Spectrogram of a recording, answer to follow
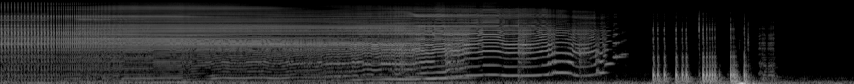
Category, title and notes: Sound effects > Objects / House appliances
Old Wooden Door Creaking
Old Wooden Door from a closet. Creaking very slow.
